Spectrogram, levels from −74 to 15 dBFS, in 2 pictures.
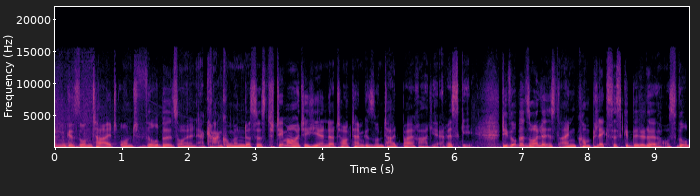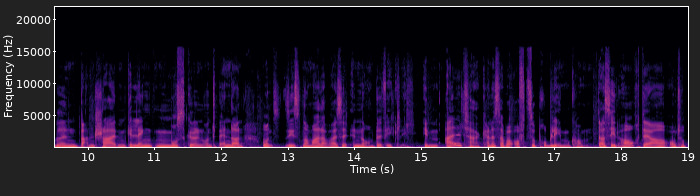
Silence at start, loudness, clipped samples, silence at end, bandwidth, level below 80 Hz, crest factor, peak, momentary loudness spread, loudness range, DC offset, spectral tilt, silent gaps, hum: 0 s; -22 LUFS; under 0.1%; 0 s; 16 kHz; -38 dBFS; 16 dB; -4 dBFS; 5 LU; 2 LU; under 0.1%; -5.5 dB/octave; none; none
